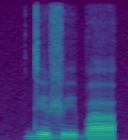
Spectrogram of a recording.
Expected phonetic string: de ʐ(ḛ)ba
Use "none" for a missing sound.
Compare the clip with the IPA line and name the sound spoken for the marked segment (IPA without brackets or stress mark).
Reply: e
